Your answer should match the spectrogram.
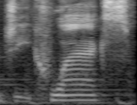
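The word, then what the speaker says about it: GQuuuuuuX: Uh Gcucks, it's spelled GQ. GQ with like six U's GQ. Uux. people call it either G-cucks or Gqu Quacks, like whatever, because that's just easier to say.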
